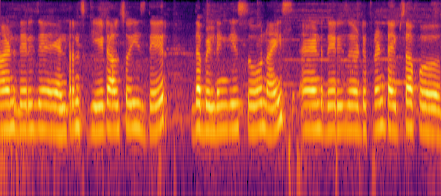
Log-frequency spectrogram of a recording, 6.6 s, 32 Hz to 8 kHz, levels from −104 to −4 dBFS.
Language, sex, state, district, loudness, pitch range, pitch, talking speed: English, female, Maharashtra, Gondia, -17 LUFS, 200-215 Hz, 210 Hz, 200 wpm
